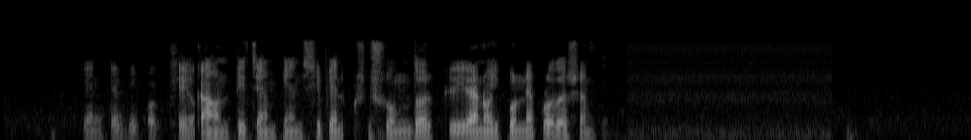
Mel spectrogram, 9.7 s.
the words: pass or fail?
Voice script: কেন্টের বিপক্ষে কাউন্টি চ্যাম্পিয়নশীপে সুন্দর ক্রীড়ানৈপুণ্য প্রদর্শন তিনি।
pass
